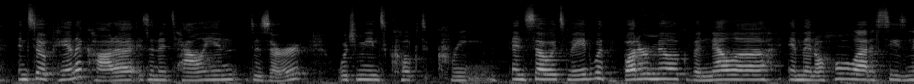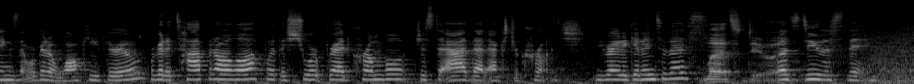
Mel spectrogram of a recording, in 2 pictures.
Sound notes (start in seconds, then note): none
